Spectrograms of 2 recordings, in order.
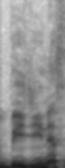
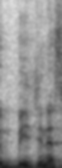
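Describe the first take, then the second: First: बिजीनेस in three syllables; wrong pronunciation. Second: बिजनेस with silent I; correct pronunciation. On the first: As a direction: sound the I in the middle of बिजीनेस. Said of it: "इसको बिजीनेस नहीं कहेंगे". (बिजीनेस, बीच का आई बोलकर) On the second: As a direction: say बिजनेस in two syllables, no middle vowel. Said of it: "बिजनेस पढ़ेंगे". (बिजनेस, आई को खामोश रखकर) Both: Shown as a demonstration.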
